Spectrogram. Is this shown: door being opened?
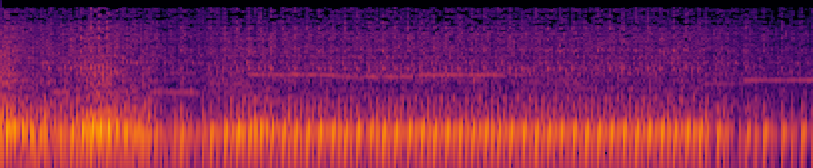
no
